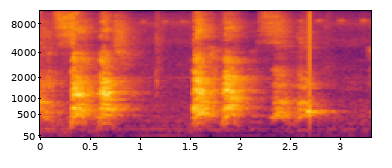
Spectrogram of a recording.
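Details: Barking dogs near a private obedience session for Waylon, a three-year-old Bulldog mix: three bursts of paired, sharp barks about a second apart, with quiet gaps between.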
